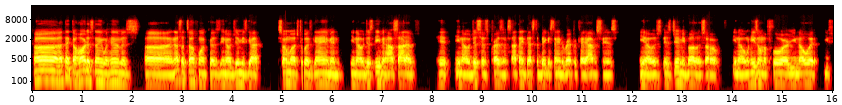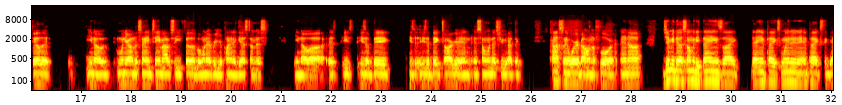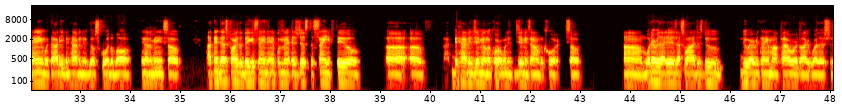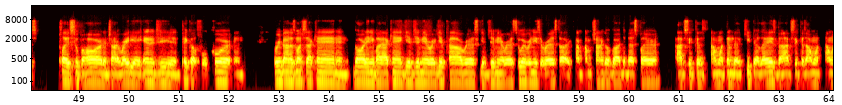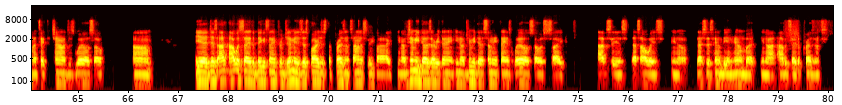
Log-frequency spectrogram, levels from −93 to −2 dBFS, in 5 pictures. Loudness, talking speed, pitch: -25 LUFS, 240 wpm, 95 Hz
